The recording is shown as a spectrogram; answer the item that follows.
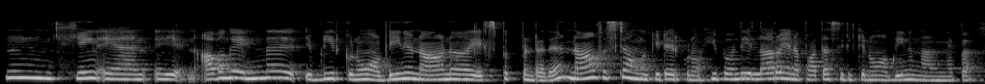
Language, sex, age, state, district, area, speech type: Tamil, female, 18-30, Tamil Nadu, Tiruvannamalai, urban, spontaneous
